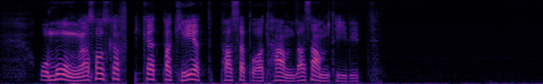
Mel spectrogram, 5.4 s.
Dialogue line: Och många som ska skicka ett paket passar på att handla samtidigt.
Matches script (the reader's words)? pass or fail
pass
